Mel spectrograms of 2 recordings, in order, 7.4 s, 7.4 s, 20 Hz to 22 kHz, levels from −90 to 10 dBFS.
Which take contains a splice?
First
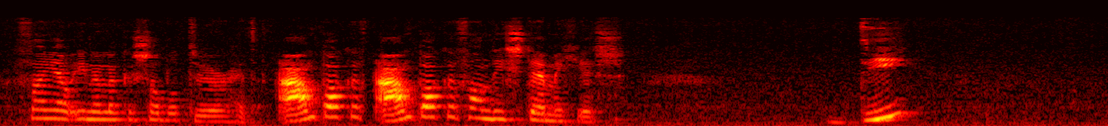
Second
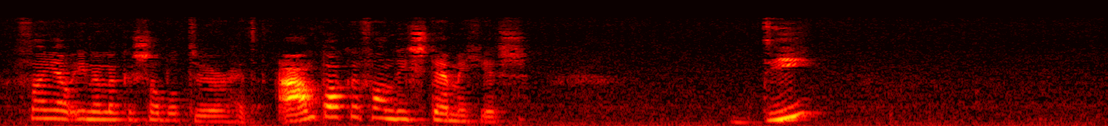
first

